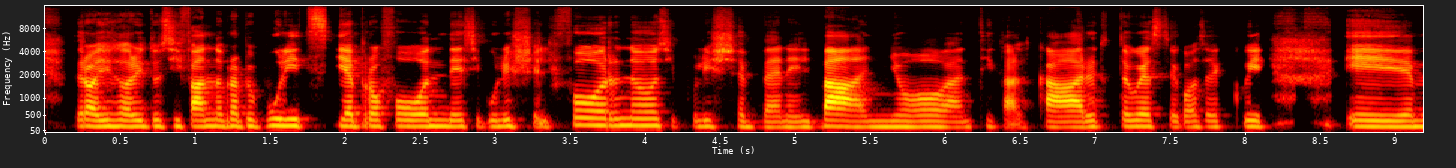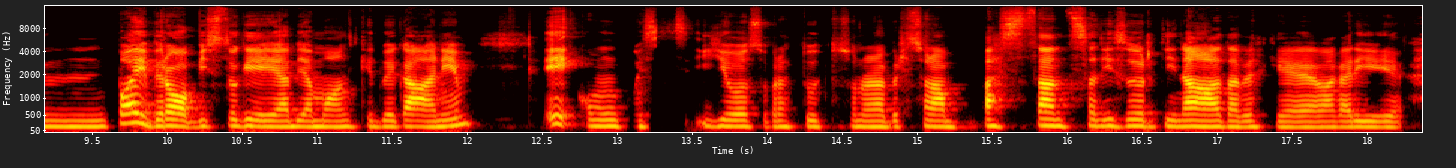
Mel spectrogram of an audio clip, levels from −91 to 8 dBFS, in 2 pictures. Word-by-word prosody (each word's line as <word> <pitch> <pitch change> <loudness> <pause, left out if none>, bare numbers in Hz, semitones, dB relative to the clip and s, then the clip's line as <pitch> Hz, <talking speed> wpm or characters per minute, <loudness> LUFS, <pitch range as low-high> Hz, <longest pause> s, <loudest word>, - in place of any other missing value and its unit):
però 180 0 +2
di 175 0 +1
solito 175 0 -1
si 175 +2 -5
fanno 175 +1 +2
proprio 180 0 -3
pulizie 190 0 0
profonde, 175 0 -2
si 170 - -10
pulisce 170 +1 -6
il 155 - -11
forno, 200 -1 0
si 180 -4 -12
pulisce 170 -1 -5
bene 155 0 -6
il 160 +1 -7
bagno, 165 -1 +4
anticalcare, 155 0 0
tutte 170 +2 -8
queste 170 -1 -3
cose 165 +1 -10
qui. 170 -1 -3 0.5
Ehm, 165 -1 0
poi 270 0 +5
però 180 -1 +5
visto 170 +3 -4
che 175 -2 +2
abbiamo 165 0 -1
anche 165 0 -5
2 170 +1 -4
cani 170 +7 +2 0.4
e 240 -1 +4
comunque 180 -3 -5
s 165 - -12
io 175 0 -3
soprattutto 165 -1 -8
sono 165 0 -5
una 165 0 +2
persona 165 +1 -1
abbastanza 185 +3 +1
disordinata 170 -2 +3
perché 165 0 -7 0.2
magari 160 0 -2
170 Hz, 140 wpm, -24 LUFS, 165-180 Hz, 0.5 s, poi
